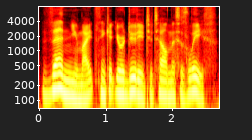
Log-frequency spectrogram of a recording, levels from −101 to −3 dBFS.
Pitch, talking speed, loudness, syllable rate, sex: 125 Hz, 245 wpm, -17 LUFS, 4.6 syllables/s, male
